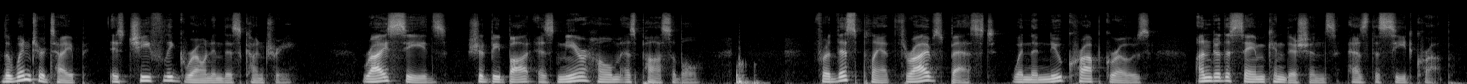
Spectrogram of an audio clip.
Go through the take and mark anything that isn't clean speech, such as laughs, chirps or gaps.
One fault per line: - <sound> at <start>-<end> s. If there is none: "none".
- thud at 7.3-7.7 s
